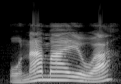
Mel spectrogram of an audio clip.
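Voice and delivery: rising tune on namae wa; uptalk. Shown as a demonstration. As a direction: lift the last sound of "O namae wa?" up. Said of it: "a gente sobe no último som". (subindo no fim de "O namae wa?")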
